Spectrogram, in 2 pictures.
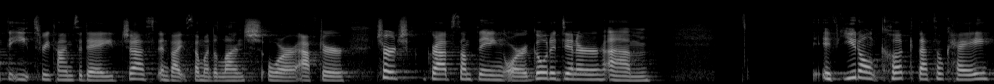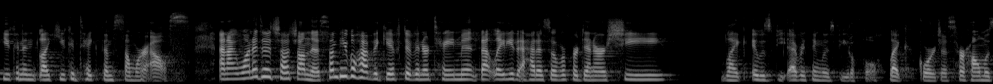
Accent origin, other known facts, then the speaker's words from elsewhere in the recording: North Carolina, United States; I grew up on the Barrier Islands of North Carolina. And it's just this long strip of like beautiful beaches and islands.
